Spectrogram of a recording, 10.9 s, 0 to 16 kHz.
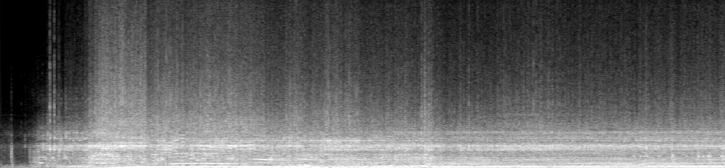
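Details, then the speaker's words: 1958 Evinrude 5.5 HP outboard, Katrina flood motor restored with replaced power head, carburetor and gear case, warm start on test run: starts quickly, revs and settles into smooth even buzz; running healthy. "She runs beautiful. Let's give her a test run this morning."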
